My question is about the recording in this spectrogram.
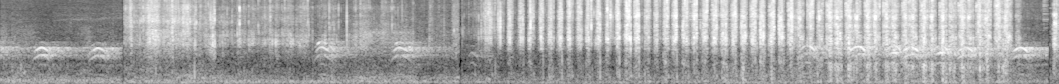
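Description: Fast, continuous scraping of a striker along a magnesium fire-starter rod, trying to throw sparks into a wood stove without it catching. It runs strongly from about halfway through, after a shorter burst of scraping early on. A crow caws several times in the background.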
